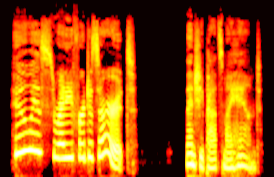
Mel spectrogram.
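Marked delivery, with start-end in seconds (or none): 0.2-2.0 bright, very high, cheery hostess-style announcing. Margot stands and announces as if to a room of guests, cheery announcing voice. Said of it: "announces in a cheery voice".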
